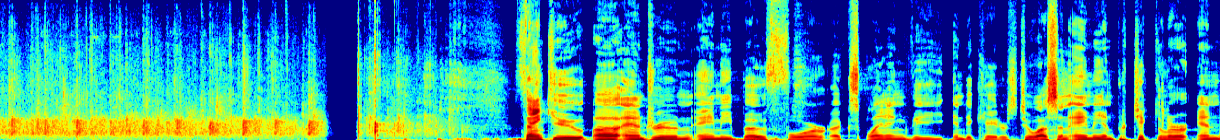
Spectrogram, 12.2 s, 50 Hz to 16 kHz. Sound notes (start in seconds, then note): 1.8 applause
